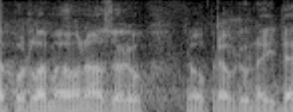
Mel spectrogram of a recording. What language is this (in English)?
Czech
